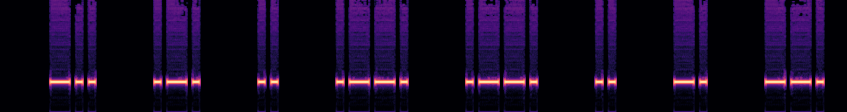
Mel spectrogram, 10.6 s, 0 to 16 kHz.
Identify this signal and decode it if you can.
Morse code, heard as a keyed tone, about 15 wpm, spaced as for 8 wpm, 1000 Hz. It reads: DRIPPING
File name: qotdfiles / 8wpm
